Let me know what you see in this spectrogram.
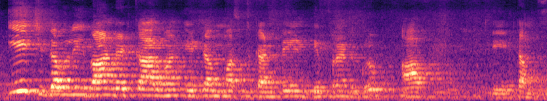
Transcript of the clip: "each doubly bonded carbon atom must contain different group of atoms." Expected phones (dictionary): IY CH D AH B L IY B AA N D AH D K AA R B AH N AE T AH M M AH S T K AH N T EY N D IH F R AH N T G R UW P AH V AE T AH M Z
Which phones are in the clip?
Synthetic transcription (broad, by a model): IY CH D AH B L IY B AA N D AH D K AA R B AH N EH T AH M M AH S T K AH N T EY N D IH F R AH N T G R UW P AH P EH T AH M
